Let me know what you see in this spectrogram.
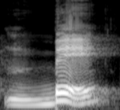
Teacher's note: Es decir, el fonema B se puede pronunciar de dos formas distintas dependiendo del contexto. Entonces, se pronuncia B, oclusiva, total, ¿no? Con un cierre total de los labios, después de pausa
